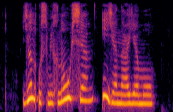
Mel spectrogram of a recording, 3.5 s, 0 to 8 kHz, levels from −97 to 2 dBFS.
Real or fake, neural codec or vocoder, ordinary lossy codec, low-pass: real; none; Opus, 64 kbps; 7.2 kHz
